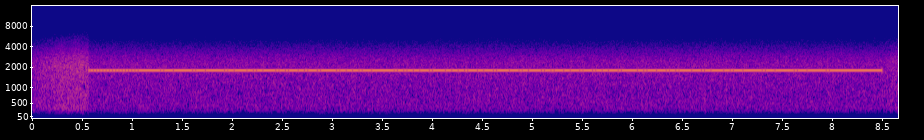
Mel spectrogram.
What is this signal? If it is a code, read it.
PSK31 (31.25 baud), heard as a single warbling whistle, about 1800 Hz, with radio static.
